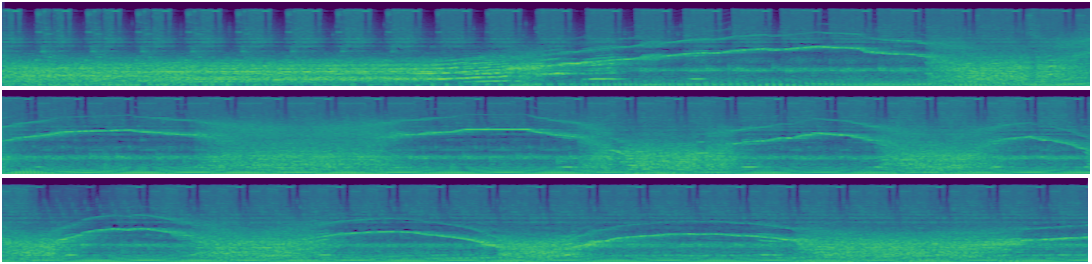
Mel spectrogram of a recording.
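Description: Live-coded electronic music from a PA system. Synthesized tones sweep up in pitch and fall back in siren-like arcs, one every two to four seconds, quicker in the middle, over a low pulsing bass. A fast high ticking pattern runs at the start.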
